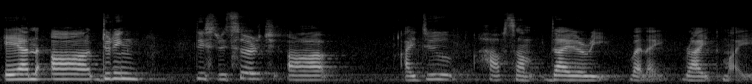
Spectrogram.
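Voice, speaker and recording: A young woman musician from northern Kazakhstan, a native Russian speaker, talking on a panel in halting English with many fillers and reading from her diary. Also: on the high side, level tone, a bit bright, slight background noise. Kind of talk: panel talk with read-aloud diary. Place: hall panel stage.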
